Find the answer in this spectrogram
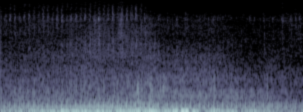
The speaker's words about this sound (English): Then he gets back to what he was doing before, what he's been doing since he was a boy, keeping the cemetery in shape. For now, that means mowing the grass.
